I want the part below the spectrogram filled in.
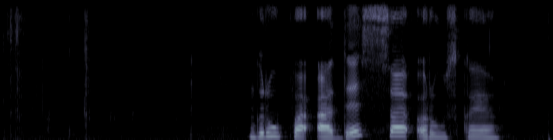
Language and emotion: Russian, neutral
